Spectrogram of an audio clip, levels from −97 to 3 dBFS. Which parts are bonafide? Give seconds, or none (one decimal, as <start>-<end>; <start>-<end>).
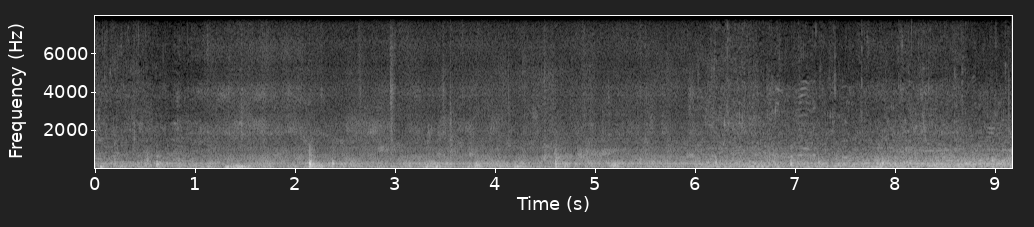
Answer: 0.0-1.1; 6.0-9.2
